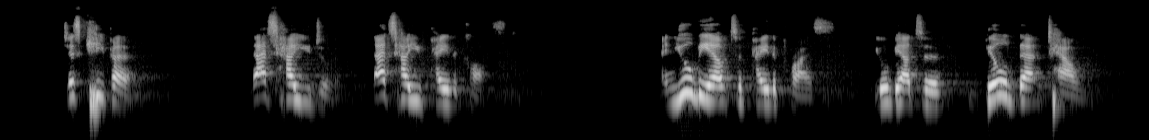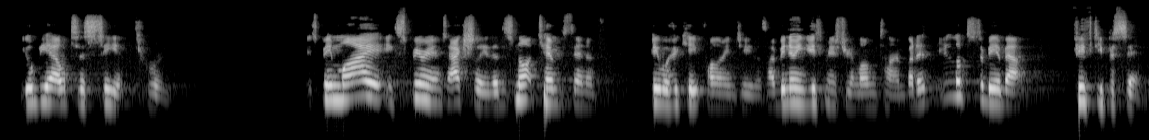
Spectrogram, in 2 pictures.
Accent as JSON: {"language": "English", "town": "Sydney", "region": "New South Wales", "country": "Australia", "tie": "born or raised there", "said": "I grew up in Sydney."}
